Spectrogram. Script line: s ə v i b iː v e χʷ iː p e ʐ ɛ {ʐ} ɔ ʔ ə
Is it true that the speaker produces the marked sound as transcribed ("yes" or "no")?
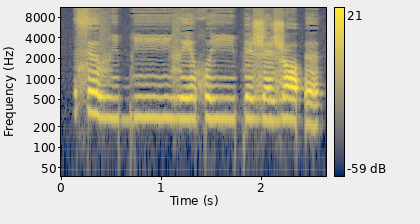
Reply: yes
